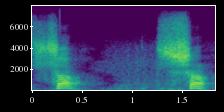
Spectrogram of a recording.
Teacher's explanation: वर्तस्य का स्थान दांत और मसूड़े के से मिला के बोला जाता है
